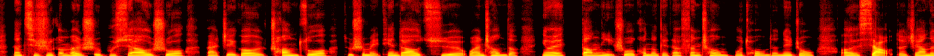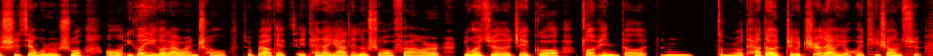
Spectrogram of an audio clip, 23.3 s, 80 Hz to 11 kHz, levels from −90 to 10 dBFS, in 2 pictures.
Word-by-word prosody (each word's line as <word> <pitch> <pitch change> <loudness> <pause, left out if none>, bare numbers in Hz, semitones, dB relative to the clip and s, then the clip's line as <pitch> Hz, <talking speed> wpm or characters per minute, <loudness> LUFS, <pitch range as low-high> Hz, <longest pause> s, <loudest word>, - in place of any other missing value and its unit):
那 265 0 +2
其 255 -2 -4
实 240 +1 -2
根 285 +3 +1
本 230 -7 +3
是 220 0 -2
不 240 +3 -8
需 275 +3 -2
要 255 -3 +6
说， 220 -1 0 0.3
把 190 -2 -3
这 225 +4 -1
个 210 0 +1
创 235 -4 +2
作 210 -1 +2 0.2
就 210 - -4
是 205 0 -4
每 195 0 -1
天 230 +2 -1
都 255 +1 +2
要 235 -3 +5
去 215 -1 -1
完 200 +2 0
成 230 -5 0
的， 180 +1 -5 0.3
因 255 - +2
为， 275 +1 +5 0.2
当 275 0 +4
你 210 -5 0
说 215 0 0
可 215 - -5
能 200 0 -1
给 200 -2 -7
它 200 +1 -3
分 270 +7 +2
成 210 -7 -2
不 250 +3 -5
同 195 -5 -4
的 220 +2 -5
那 230 +1 +1
种 200 -4 -2 0.3
呃 195 0 0
小 190 -4 +4
的 190 +1 -6
这 220 +5 -4
样 240 -1 +3
的 225 - +2
时 190 -3 -2
间， 205 +3 0
或 230 0 +2
者 200 -2 0
说， 210 +1 -1 0.3
呃 205 0 -1
一 210 - -5
个 275 +4 +5
一 255 -3 +2
个 215 -2 +3
来 195 -1 +2
完 190 +1 -2
成， 190 -2 -6 0.2
就 225 - -4
不 220 +2 -1
要 255 +2 +6
给 230 -6 -1
自 205 - -20
己 - - +1
太 240 +2 -2
大 230 -1 +3
压 235 +3 +2
力 270 0 -3
的 230 -1 +3
时 215 - -7
候， 190 +1 -1
反 180 -3 -3
而， 180 +3 -1 0.2
你 210 - +1
会 245 +3 +6
觉 220 -4 0
得 205 +2 0
这 250 +4 0
个 210 -2 +1 0.3
作 285 0 +4
品 220 -7 +1
的 185 -1 -3
嗯 195 0 -3 0.3
怎 205 - -4
么 190 0 -4
说， 200 +1 -2
它 250 +4 0
的 235 -3 +6
这 215 +3 -3
个 230 - +5
质 300 +7 0
量 215 -6 +4
也 185 -1 -3
会 190 +1 -5
提 185 0 -8
上 200 +2 +1
去。 205 +1 -8
215 Hz, 255 characters per minute, -20 LUFS, 200-235 Hz, 0.3 s, 要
